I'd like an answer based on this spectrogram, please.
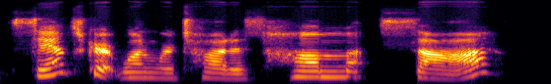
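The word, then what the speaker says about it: hamsa: one we're taught is hum sa hum saw which is spelled h-a-m-s-a which is that i'm one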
